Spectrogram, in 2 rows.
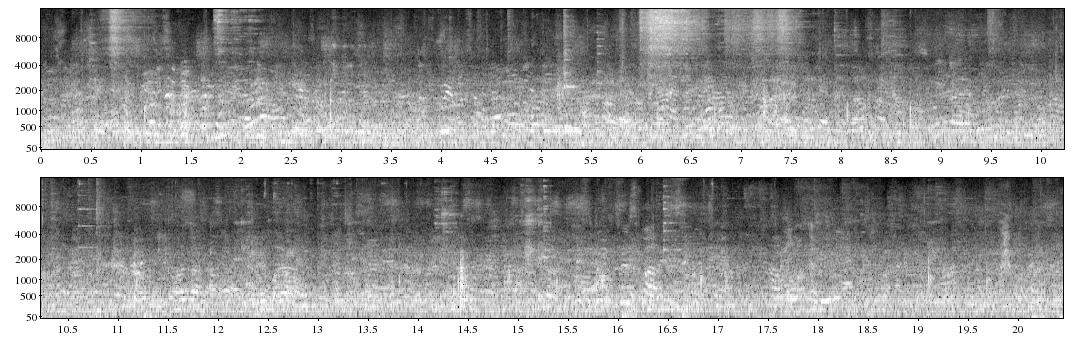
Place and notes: Tours, France - Place Plumereau atmosphere
Very noisy ambiance of the place Plumereau, where bars are completely full everywhere. Happy people, happy students, local concert and noisy festive ambience on a saturday evening.
12 August 2017, 21:00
